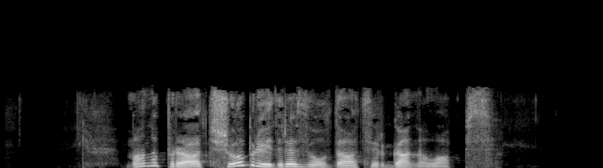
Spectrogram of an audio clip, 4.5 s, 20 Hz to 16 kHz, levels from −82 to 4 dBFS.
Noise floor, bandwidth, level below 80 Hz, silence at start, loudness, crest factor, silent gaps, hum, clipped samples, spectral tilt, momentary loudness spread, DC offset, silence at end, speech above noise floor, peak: -77 dBFS; 8 kHz; -60 dBFS; 1 s; -18 LUFS; 20 dB; none; none; under 0.1%; -4.5 dB/octave; 14 LU; under 0.1%; 0.85 s; 60 dB; 0 dBFS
